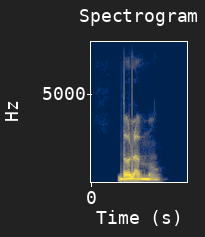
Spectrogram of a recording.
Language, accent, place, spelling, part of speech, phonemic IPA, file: French, France, Lyon, dolemment, adverb, /dɔ.la.mɑ̃/, LL-Q150 (fra)-dolemment.wav
- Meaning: dolefully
